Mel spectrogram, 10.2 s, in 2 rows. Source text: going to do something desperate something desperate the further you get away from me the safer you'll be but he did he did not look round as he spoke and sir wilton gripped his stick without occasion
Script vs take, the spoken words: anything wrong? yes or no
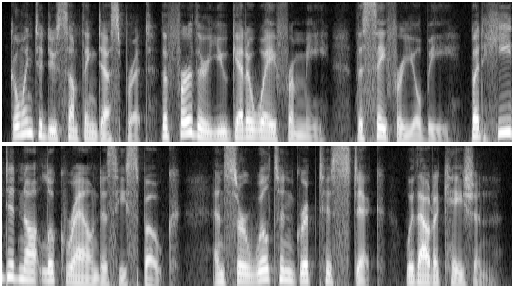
yes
